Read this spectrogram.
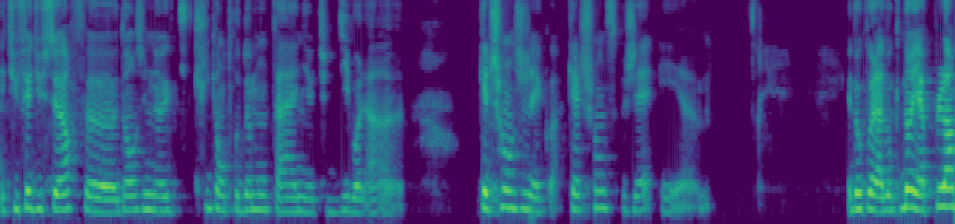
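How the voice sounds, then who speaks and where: A woman's voice: medium pitch, darkish tone. A young woman from France, a podcast guest, recounting a trip in a loose, rambling way with many fillers and restarts. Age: young adult. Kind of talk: casual interview chat.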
